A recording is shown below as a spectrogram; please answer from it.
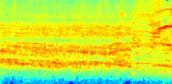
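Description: Football stadium crowd, many voices shouting together in a steady, loud mass.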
